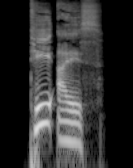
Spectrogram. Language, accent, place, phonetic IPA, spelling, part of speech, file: German, Germany, Berlin, [ˈteːˌʔaɪ̯s], Tee-Eis, noun, De-Tee-Eis.ogg
- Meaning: genitive singular of Tee-Ei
